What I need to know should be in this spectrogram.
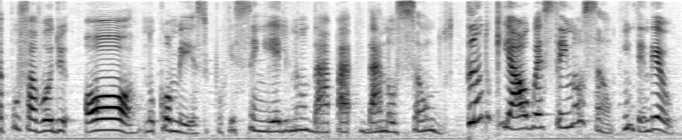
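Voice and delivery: usual speaking voice

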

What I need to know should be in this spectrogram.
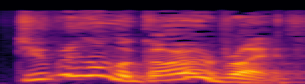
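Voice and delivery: high, loud teasing father; teasing dad. Retold or imitated. Dad asking Brian about a girl, high teasing voice. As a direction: tease Brian like a curious dad.

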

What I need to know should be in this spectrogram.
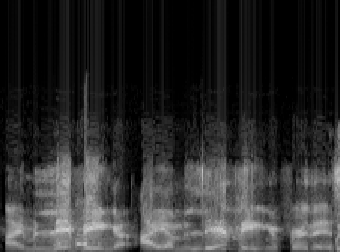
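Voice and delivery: loud, drawn-out gushing on "living"; delighted excitement. Real, not acted. Actor loving the friends' accent game, real delighted excitement. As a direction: revel in it, stretching the words out.

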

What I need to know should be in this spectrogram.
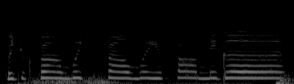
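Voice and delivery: high, soft, repetitive mimicry; mock challenge. Cohost echoing host's question, mock challenge. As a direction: chant it small and high as a send-up.

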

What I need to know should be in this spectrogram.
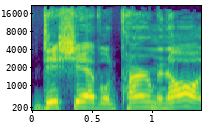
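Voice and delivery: usual speaking voice

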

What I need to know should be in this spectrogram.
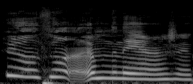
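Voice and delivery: lazy slow drawl; loose, overly comfy; too comfortable. Pretend. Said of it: "If I'm too comfortable, I'm be like".

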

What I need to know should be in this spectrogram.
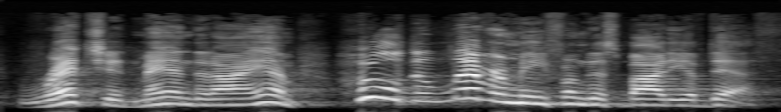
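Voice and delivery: high, loud, impassioned plea; crying out hopefully. Acted. Preacher voices Paul preaching to himself, hopeful outcry. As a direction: cry out loud for rescue. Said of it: "He's crying out in hope".

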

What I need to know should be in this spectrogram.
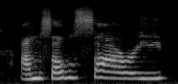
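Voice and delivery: high, drawn-out fake-weepy apology; slow, whiny mock sob; mock crying. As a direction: imitate a tearful, overdone apology. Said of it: "here come the privileged person crying".

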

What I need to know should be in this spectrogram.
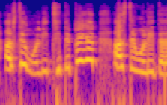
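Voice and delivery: Dui's squeaky advice. Retold or imitated. Narrator imitating Dui's panicked advice during the fight, high squeaky voice. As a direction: squeal the advice like a frightened kid. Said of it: "dijo Dui".

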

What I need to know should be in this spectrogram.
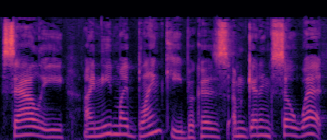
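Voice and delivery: lion in the rain asks Sally for help, high and pleading; crying lion voice. Acted. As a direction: beg your friend for help like a sad lion. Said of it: "the lion was crying and it said".

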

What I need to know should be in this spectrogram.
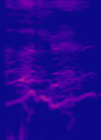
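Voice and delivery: put-on very high gushing drunk voice. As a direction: gush it out, drunk and sappy. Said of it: "You went through the".

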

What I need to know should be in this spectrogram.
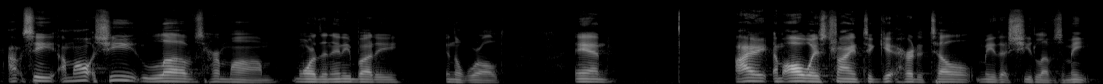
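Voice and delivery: ordinary talk, nothing marked

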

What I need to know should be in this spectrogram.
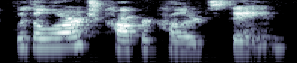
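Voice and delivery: ordinary delivery

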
